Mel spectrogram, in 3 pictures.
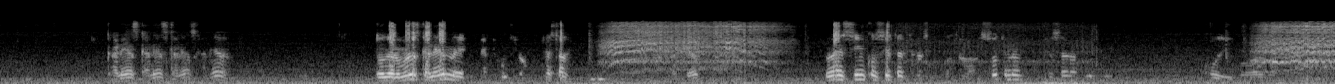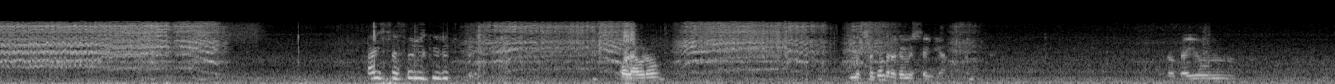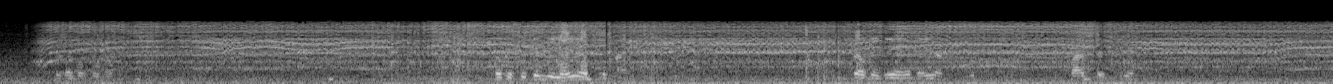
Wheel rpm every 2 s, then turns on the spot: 0, 0, 0, 110, 10, 20, 100, 150, 20, 120, 100, 10, 10, 60, 190, 190, 200, 190, 200, 190.
8-12 24-26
